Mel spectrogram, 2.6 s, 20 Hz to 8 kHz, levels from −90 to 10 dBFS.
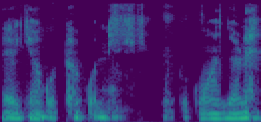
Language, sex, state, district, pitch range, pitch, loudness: Marwari, male, Rajasthan, Nagaur, 120-140 Hz, 130 Hz, -37 LUFS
